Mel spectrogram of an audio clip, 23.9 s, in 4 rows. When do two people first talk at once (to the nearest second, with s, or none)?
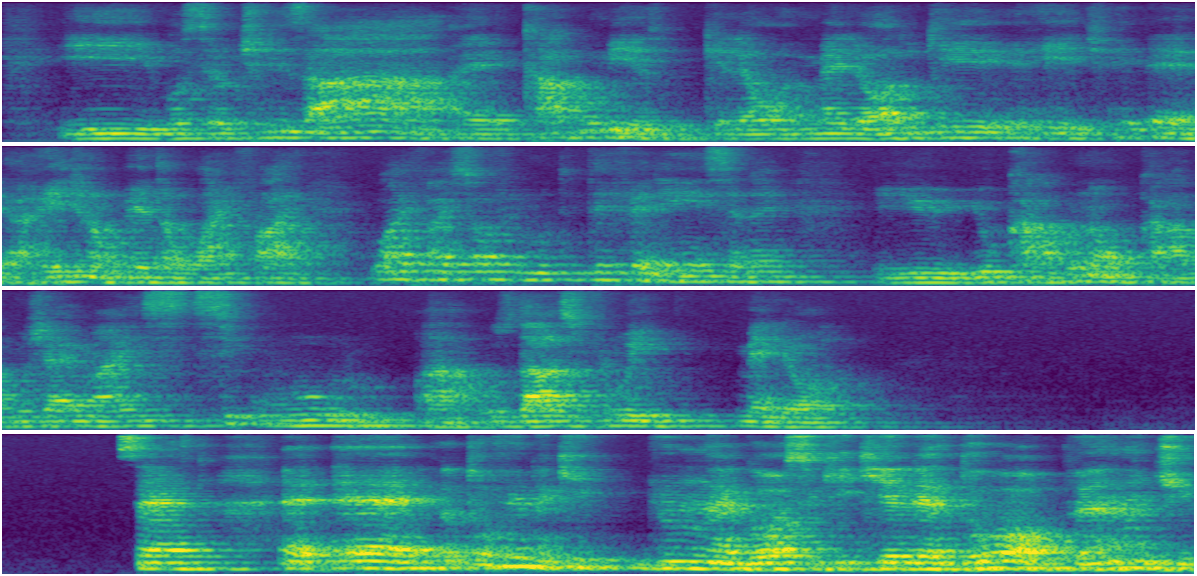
none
